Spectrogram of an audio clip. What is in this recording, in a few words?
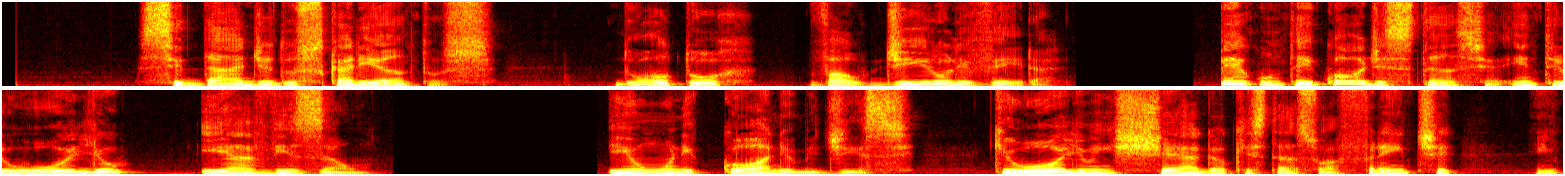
Portuguese Brazilian audiobooks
